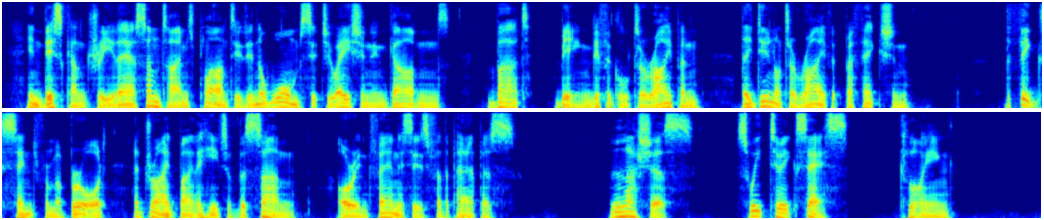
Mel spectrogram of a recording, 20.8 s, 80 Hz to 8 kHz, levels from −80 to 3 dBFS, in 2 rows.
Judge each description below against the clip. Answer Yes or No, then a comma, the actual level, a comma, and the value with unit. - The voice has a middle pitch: No, very low, 85 Hz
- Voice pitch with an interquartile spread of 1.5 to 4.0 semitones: No, wide, 5.5 semitones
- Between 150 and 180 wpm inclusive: No, average, 140 wpm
